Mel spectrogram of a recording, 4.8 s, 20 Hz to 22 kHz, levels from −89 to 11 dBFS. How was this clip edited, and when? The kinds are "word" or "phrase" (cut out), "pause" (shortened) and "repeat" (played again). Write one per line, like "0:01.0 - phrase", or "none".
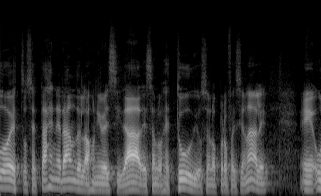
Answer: none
